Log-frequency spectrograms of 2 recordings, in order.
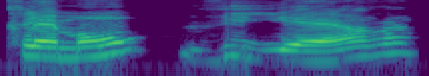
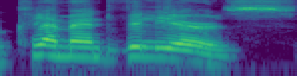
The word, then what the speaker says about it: Clément Villiers: If you're going with a French pronunciation, it would be Clément, Clement, pronounced Clément, and Villieres, Villiers. That would be French. It could be Spanish as well. No, if it were Spanish, it would be Villeres, but it's French, so it would be Villiers.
